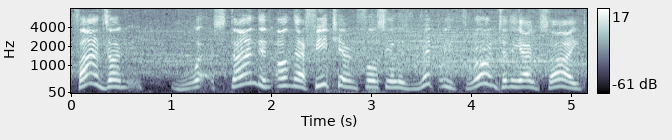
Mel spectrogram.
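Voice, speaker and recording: A man calling a wrestling match play-by-play as a commentator, in an excitable, exclaiming manner. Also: very high-pitched, moderate pace. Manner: excitable, exclaiming at big moves. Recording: loud crowd noise behind commentary. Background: noisy crowd.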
